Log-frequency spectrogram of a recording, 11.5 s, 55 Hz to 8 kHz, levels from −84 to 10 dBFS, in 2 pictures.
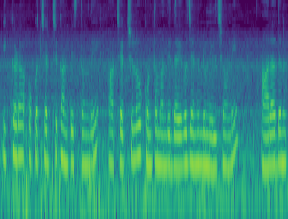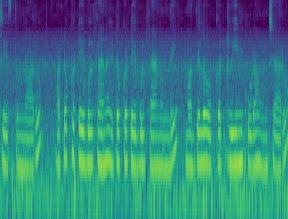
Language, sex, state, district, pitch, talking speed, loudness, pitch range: Telugu, female, Telangana, Karimnagar, 195 Hz, 130 wpm, -15 LUFS, 190-205 Hz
